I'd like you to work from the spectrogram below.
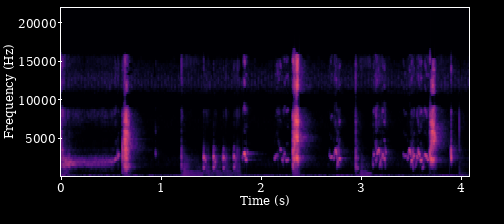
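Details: Male pet budgie, very talkative, who likes to ask "whatcha doin'?", babbling in fast warbled chatter of squeaks, clicks and buzzy syllables with brief pauses.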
